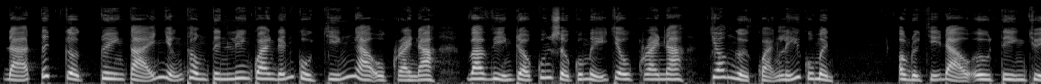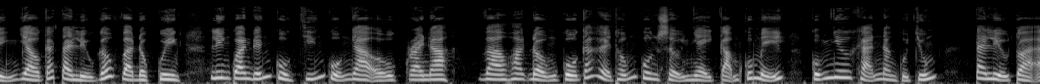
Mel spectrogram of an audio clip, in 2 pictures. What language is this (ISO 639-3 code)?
vie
